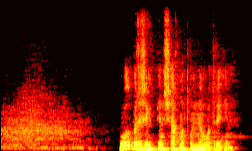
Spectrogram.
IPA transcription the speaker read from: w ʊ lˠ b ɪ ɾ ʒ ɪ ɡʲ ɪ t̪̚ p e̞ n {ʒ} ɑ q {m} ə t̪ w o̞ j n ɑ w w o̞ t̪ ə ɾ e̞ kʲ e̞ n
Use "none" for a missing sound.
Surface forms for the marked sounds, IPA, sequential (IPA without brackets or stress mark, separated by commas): ʃ, m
